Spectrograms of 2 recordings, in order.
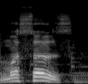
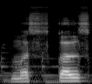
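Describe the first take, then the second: First: The word is said without a k sound. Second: The word is said with a k sound. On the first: The speaker calls it right. "यहाँ पे सी का pronunciation ही नहीं हुआ।" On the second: The speaker calls it wrong. "ऐसे कुछ तो भी आप बोलोगे, लेकिन नहीं"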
